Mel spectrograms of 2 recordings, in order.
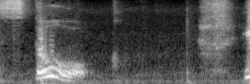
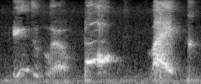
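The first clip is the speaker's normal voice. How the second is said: squeaky mock voice. Mocking the small son.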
